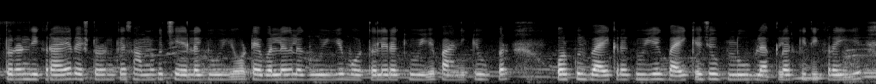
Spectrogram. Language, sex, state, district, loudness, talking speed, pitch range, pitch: Hindi, female, Chhattisgarh, Balrampur, -18 LUFS, 295 wpm, 225-240 Hz, 230 Hz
